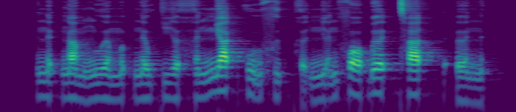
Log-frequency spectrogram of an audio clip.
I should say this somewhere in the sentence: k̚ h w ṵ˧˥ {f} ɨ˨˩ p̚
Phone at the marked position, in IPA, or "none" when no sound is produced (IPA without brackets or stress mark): f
